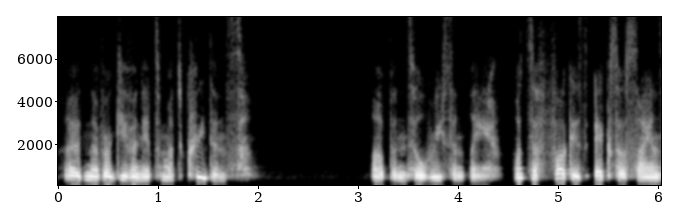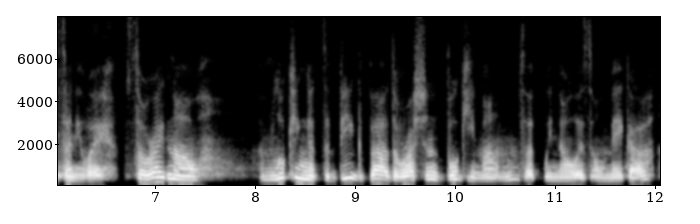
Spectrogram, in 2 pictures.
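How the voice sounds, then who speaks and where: A woman's voice: sits low, no room sound. An actress playing a wry, secretive German woman spy, confiding in a scripted video game audio log through a radio filter. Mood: sardonic, probing. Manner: wry, confiding, dryly joking. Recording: dull lo-fi radio recording.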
